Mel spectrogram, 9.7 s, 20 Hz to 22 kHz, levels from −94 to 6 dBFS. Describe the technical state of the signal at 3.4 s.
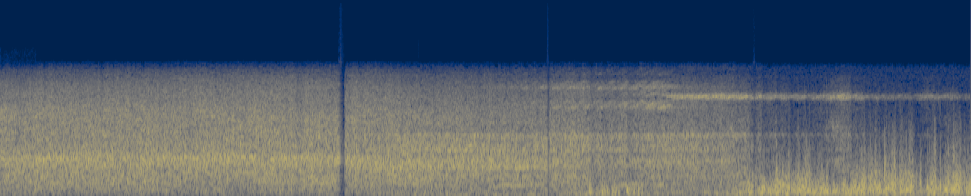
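A burst of packet loss runs from 3.39 to 3.47 s: about 57 ms is filled by repeating and fading the preceding sound, and the audio then resumes with 60 ms skipped.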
